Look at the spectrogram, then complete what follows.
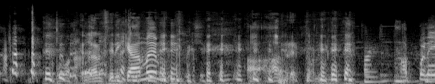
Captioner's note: team laughing in style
